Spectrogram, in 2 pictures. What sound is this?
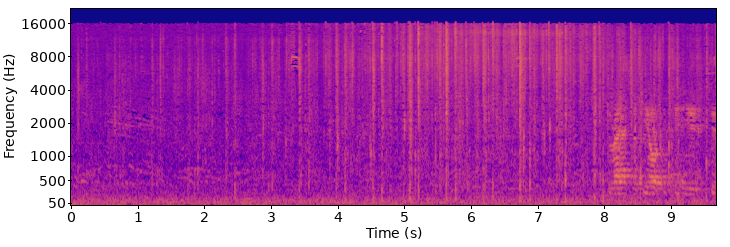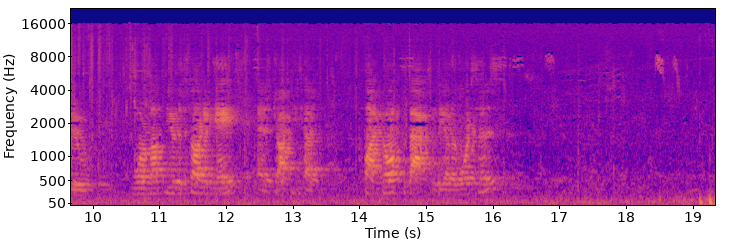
This is the sound of a single horse coming back to the paddock for a jockey change. It is relatively quiet here.
horse-race, race, single, horse, horse-racing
